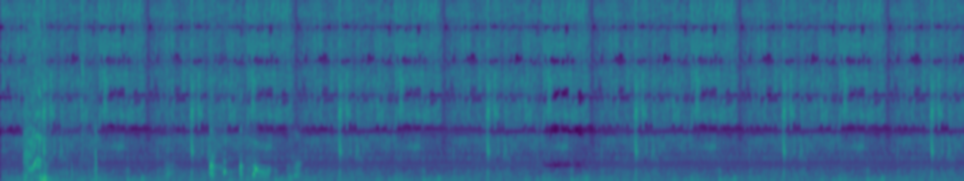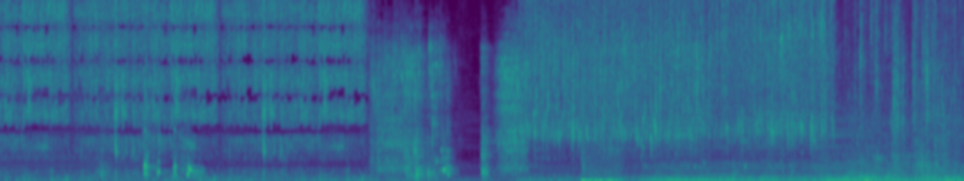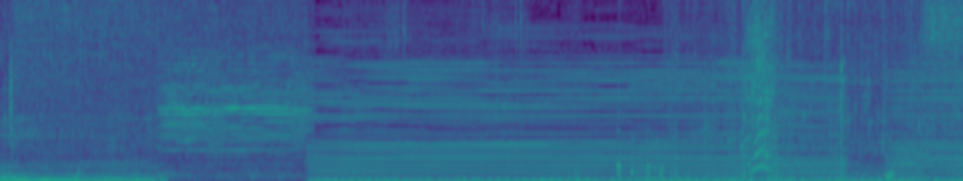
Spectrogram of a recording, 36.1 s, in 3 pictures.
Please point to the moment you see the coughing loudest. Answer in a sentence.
The volume of the coughing peaks at 14 seconds.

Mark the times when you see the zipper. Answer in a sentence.
You can hear the zipper from 0.2 to 1.2 s, from 19.3 to 19.9 s and from 32.5 to 34.2 s.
